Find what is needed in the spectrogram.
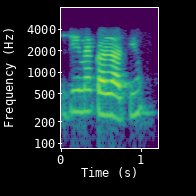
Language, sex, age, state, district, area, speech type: Urdu, female, 18-30, Delhi, East Delhi, urban, conversation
